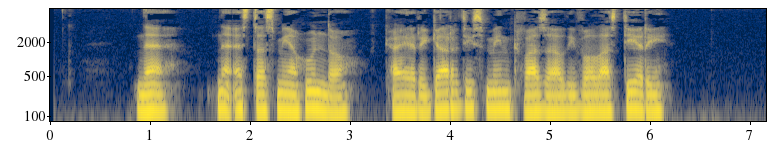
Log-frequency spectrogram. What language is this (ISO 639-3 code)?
epo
